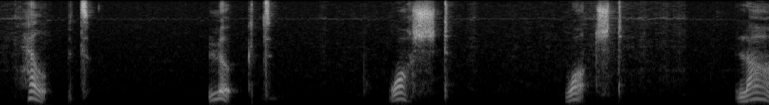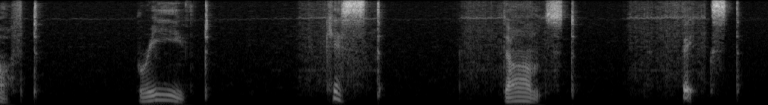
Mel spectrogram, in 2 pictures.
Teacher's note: these are what we call voiceless consonants, so we pronounce them T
